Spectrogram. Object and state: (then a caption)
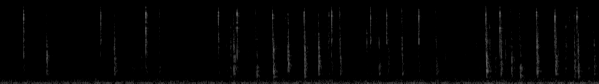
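Plastic mechanical keyboard being typed on. A white-and-pink Lofree mechanical keyboard with round plastic typewriter-style keycaps and a hollow plastic case is typed on with long painted nails and fingertips. Quick, bright, clicky keystrokes come in short irregular bursts, each dying away at once over a faint low hum.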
